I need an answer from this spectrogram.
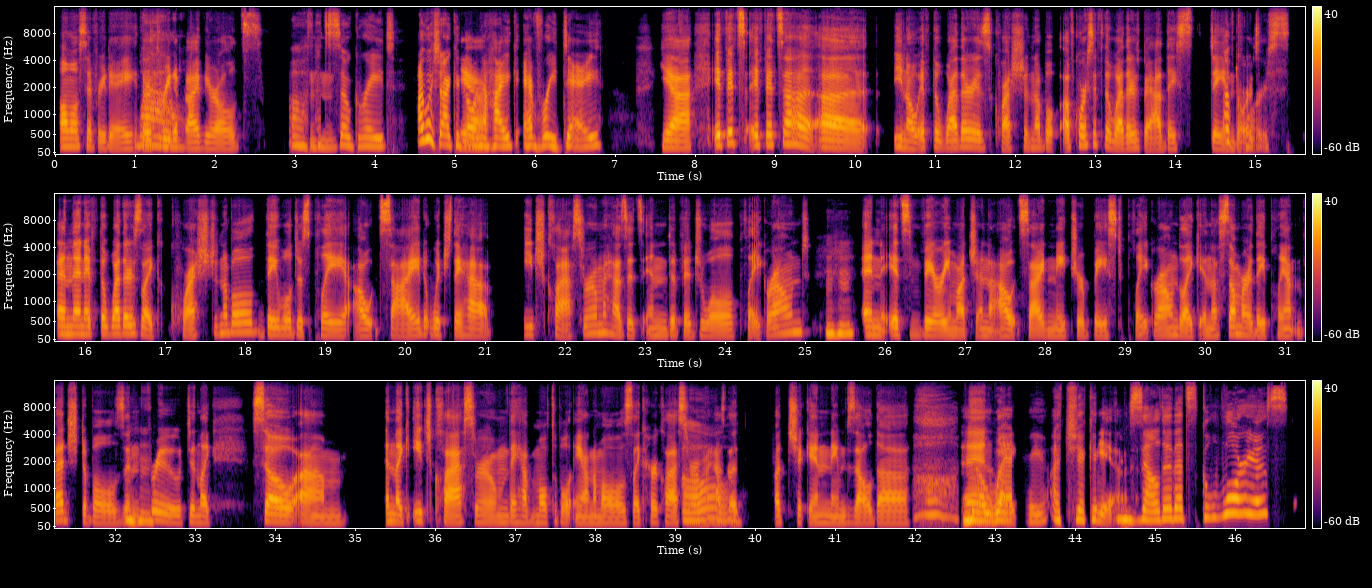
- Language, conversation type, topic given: English, unstructured, What are your favorite ways to experience nature in your city or town, and who joins you?
- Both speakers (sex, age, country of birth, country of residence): female, 40-44, United States, United States; female, 45-49, United States, United States
- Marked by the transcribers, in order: tapping; drawn out: "Oh"; gasp; surprised: "No way!"; stressed: "glorious"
